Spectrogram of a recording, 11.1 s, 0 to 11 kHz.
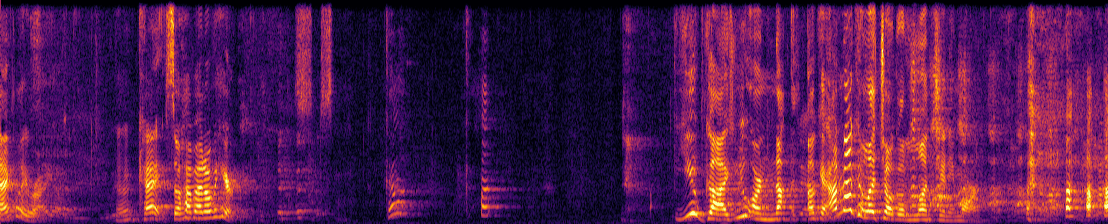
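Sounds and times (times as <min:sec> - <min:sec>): woman speaking: 0:03.8 - 0:05.1, 0:06.7 - 0:09.9.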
